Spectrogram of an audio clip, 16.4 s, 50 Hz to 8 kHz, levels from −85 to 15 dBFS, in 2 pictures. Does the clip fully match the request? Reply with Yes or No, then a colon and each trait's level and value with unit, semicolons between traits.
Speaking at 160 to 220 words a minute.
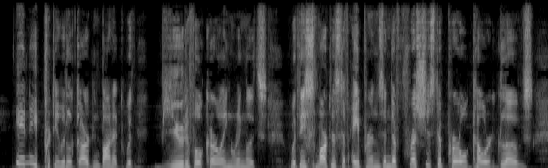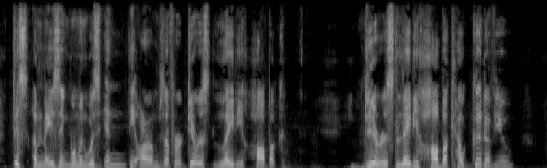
No: average, 150 wpm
